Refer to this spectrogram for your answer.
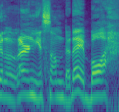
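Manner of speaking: put-on old-timey wisecracking 1940s tough guy voice. Imitating a huge character who already beat someone once: wisecracking 1940s man voice. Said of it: "in wisecracking forties man".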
